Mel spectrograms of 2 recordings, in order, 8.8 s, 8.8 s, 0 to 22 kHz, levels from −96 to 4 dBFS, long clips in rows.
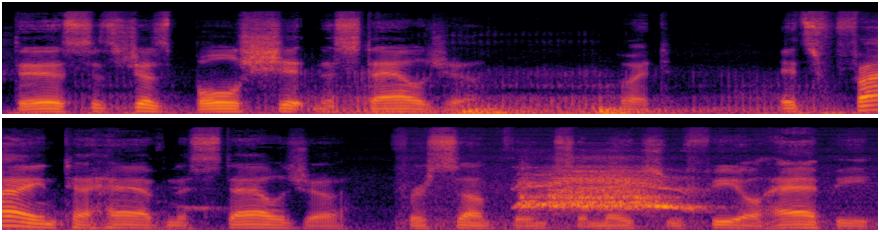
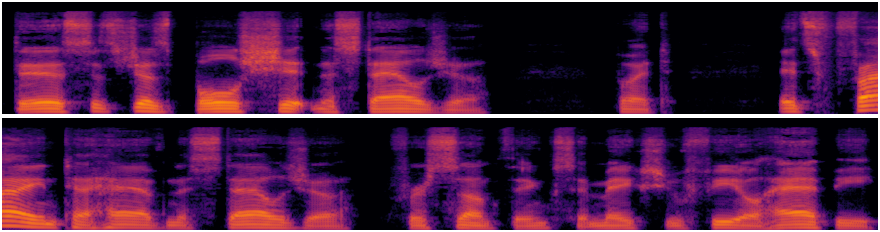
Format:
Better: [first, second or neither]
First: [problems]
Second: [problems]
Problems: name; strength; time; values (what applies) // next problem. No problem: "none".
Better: second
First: animal sounds; loud; throughout; 1 dB below the speech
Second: none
